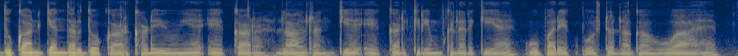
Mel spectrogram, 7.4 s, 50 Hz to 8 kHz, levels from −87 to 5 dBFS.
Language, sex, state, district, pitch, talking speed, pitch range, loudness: Hindi, male, Karnataka, Raichur, 110 Hz, 205 wpm, 105-115 Hz, -26 LUFS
